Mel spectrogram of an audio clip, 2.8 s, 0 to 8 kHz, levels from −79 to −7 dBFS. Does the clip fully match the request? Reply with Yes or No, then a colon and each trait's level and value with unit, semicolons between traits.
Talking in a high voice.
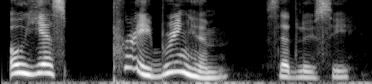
Yes: high, 230 Hz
